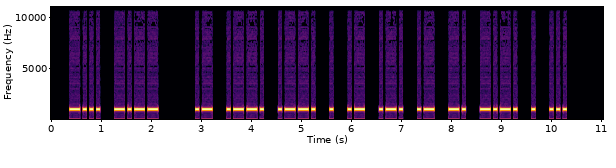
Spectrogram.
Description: Morse code, heard as a keyed tone, about 18 wpm, spaced as for 15 wpm, 1000 Hz. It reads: BY APPEARANCES
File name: qotdfiles / 15wpm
